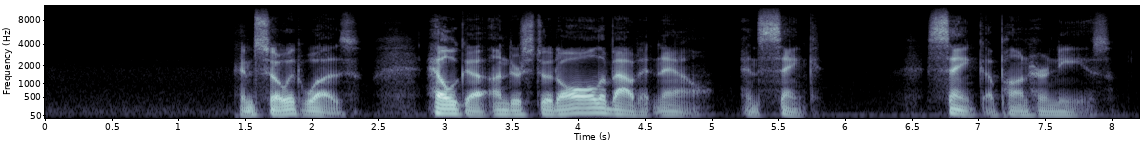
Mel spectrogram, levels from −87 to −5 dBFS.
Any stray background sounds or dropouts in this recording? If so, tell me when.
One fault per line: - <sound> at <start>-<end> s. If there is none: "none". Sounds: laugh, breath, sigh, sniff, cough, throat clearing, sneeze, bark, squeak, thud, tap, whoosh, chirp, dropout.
none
